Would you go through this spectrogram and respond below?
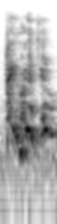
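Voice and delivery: high-pitched mock call; imitated foreign shout. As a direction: mimic someone calling out in a high squeal. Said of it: "tiba-tiba dia teriak gini".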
